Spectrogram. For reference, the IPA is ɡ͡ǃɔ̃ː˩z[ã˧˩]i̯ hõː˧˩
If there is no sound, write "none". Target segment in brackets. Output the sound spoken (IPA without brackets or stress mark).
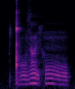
ã˧˩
